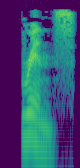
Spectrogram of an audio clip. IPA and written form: rɪns (rinse)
